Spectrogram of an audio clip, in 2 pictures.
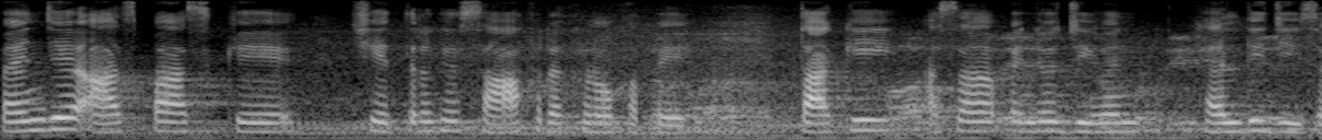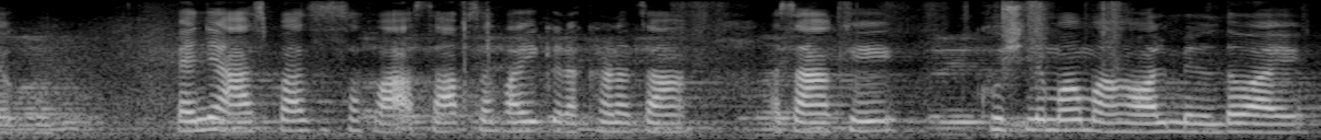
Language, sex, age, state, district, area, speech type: Sindhi, female, 30-45, Delhi, South Delhi, urban, spontaneous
